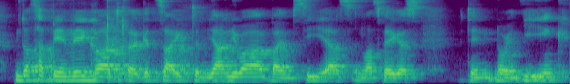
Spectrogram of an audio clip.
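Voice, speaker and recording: At a very slow pace, a man with an American accent speaks in a dark, mellow tone at medium pitch with fairly even intonation and audible room echo. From Texas, Austin. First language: English (speaking German). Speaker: car designer. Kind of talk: interview. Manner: halting.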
